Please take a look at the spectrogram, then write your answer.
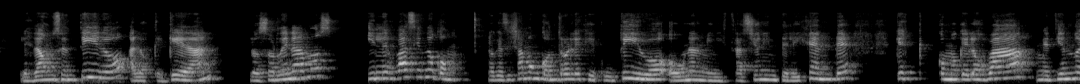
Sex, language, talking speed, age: female, Spanish, 180 wpm, 20-39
